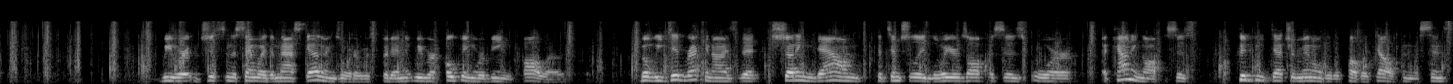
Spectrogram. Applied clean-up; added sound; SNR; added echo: neural mask model RNNoise.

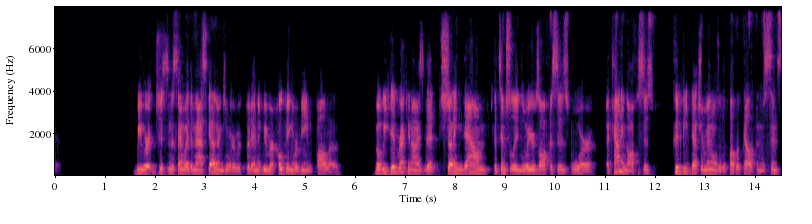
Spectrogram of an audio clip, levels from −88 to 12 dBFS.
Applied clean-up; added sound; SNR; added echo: neural mask model Resemble Enhance denoiser.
